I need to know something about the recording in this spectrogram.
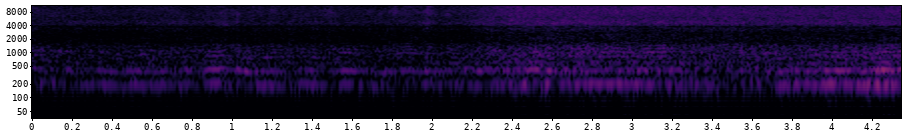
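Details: Garden recording of a German wasp: continuous low humming buzz with layered overtones, growing gradually louder toward the end as it comes closer.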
